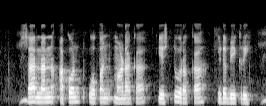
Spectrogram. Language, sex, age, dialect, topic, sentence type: Kannada, male, 25-30, Central, banking, question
